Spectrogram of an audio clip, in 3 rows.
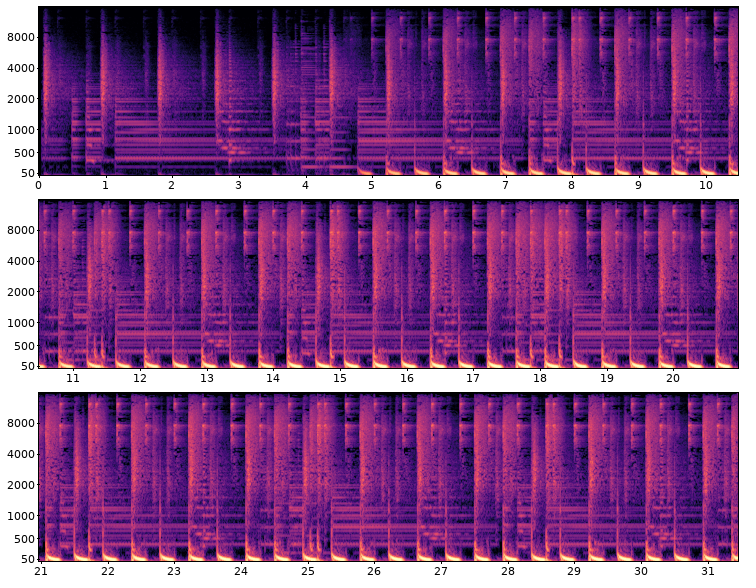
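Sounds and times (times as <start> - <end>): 
groove music: 0.1 - 31.4.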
